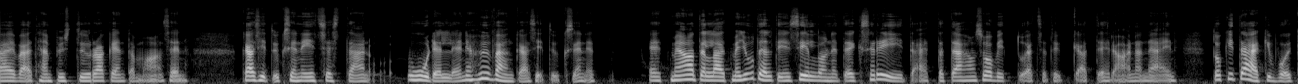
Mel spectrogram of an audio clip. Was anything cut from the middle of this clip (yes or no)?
no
